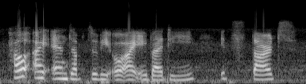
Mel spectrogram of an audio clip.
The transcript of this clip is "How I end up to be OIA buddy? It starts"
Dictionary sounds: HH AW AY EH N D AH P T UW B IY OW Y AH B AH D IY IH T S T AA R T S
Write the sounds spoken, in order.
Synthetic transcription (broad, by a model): HH AW AY EH N D AH P T UW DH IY OW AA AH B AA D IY IH T S T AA R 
